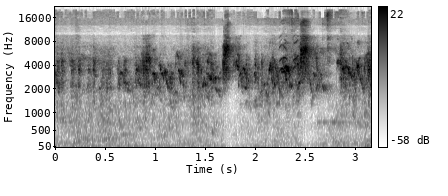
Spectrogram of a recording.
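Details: Several caged canaries singing in summer sunshine, caught by a fixed camera inside their cage while they hop and play; dense, high twittering chatter with quick chirps overlapping continuously, a brief dip in the middle.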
